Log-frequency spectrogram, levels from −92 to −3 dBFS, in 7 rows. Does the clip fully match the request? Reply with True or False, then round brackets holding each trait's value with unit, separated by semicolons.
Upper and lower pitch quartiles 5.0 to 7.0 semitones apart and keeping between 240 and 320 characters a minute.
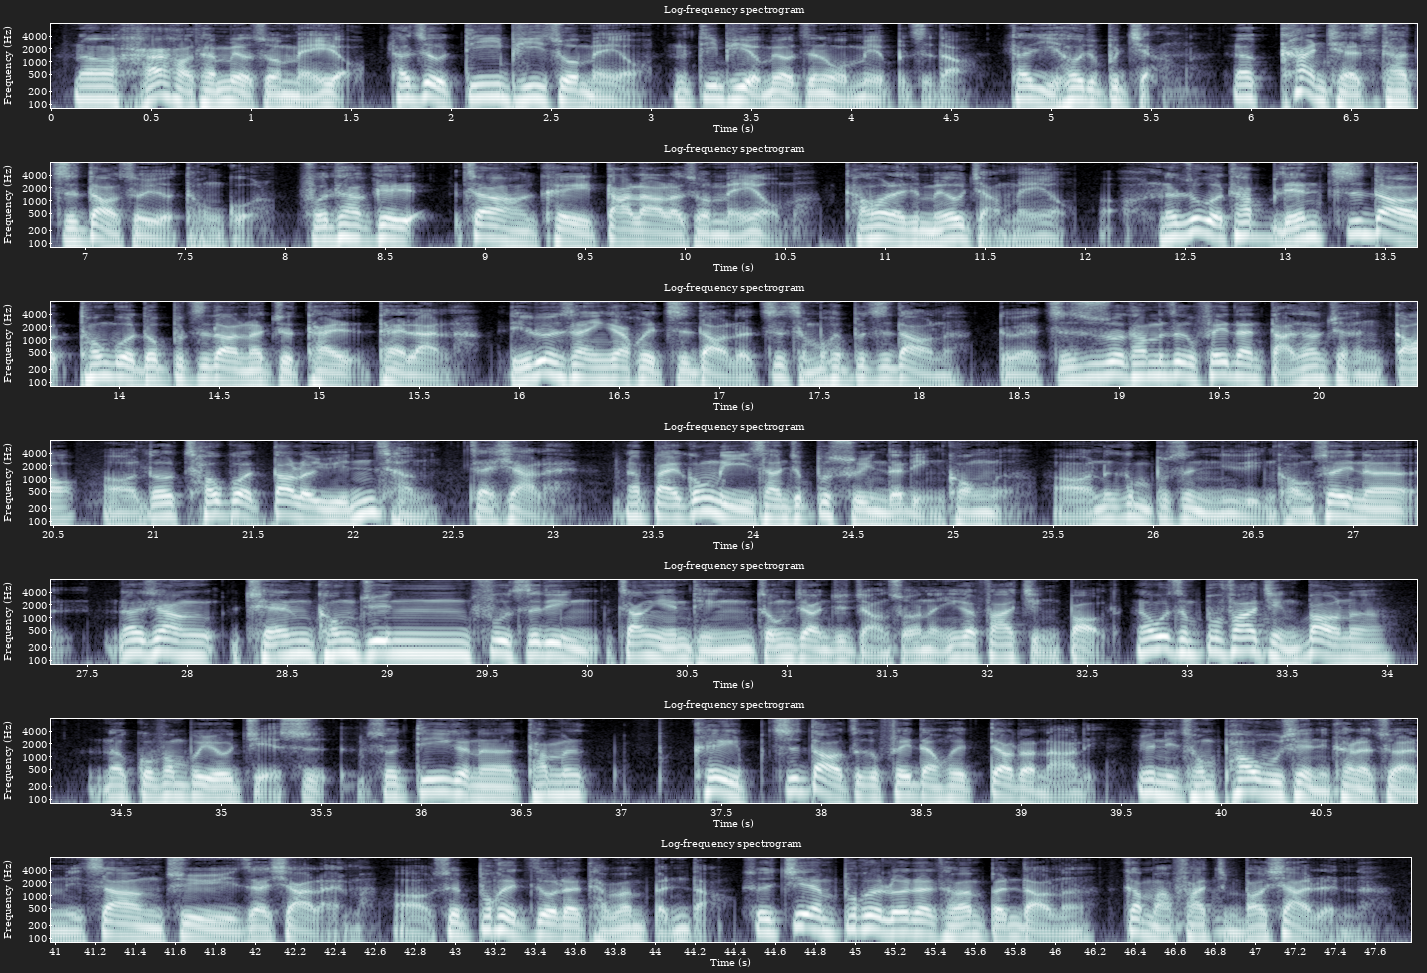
False (5.6 semitones; 355 characters per minute)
